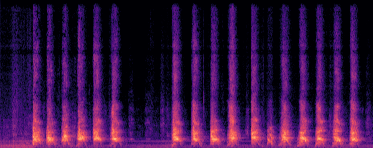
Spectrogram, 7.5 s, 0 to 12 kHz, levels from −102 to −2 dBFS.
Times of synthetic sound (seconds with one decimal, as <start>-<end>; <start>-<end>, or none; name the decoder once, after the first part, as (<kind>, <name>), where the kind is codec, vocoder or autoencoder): 0.0-0.4 (autoencoder, DAC-VAE); 1.8-2.3; 3.2-7.5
